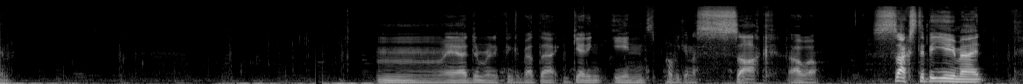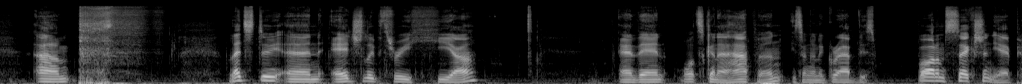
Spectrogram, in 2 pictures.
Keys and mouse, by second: 2.7-3.0 shift+middle drag, 3.6-5.8 middle drag, 6.7 Tab, 7.3 s, 9.0 shift+middle click, 13.1 ctrl+r, 14.4 3, 14.7 click, 15.2 click, 16.1 click, 16.8 click, 18.3 2, 18.3 g, 19.5 g.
